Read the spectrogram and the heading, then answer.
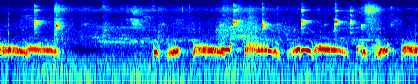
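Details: Spotted dove calling steadily, a run of low mellow coos in short and longer notes, joined by faint high chirps of other small birds.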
